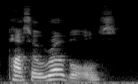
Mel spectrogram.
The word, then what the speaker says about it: Paso Robles: Because the residents, you know, the ones who have nothing to do with the wine industry say Paso Robles, which is, you know, not the Spanish pronunciation.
